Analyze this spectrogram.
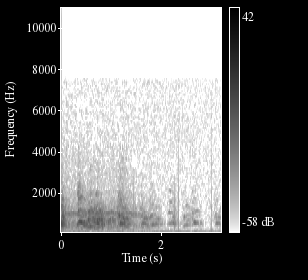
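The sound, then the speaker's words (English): A pack of sled dogs in a dog team pulling a sled barks and yips as it approaches around the side of a mountain, with a couple of stronger bursts early on, then fainter, scattered yelps trailing off. No one speaks. “A short distance ahead of Pete and Joe, a dog team and sled was approaching them around the side of the mountain.”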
